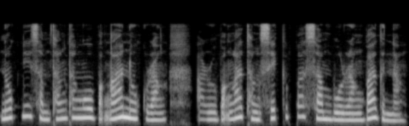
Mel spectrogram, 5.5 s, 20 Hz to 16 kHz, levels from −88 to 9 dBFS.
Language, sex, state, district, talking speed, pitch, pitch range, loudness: Garo, female, Meghalaya, West Garo Hills, 100 wpm, 235 Hz, 210-265 Hz, -15 LUFS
